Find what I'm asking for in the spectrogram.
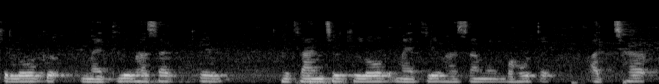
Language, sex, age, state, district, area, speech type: Maithili, male, 18-30, Bihar, Sitamarhi, urban, spontaneous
